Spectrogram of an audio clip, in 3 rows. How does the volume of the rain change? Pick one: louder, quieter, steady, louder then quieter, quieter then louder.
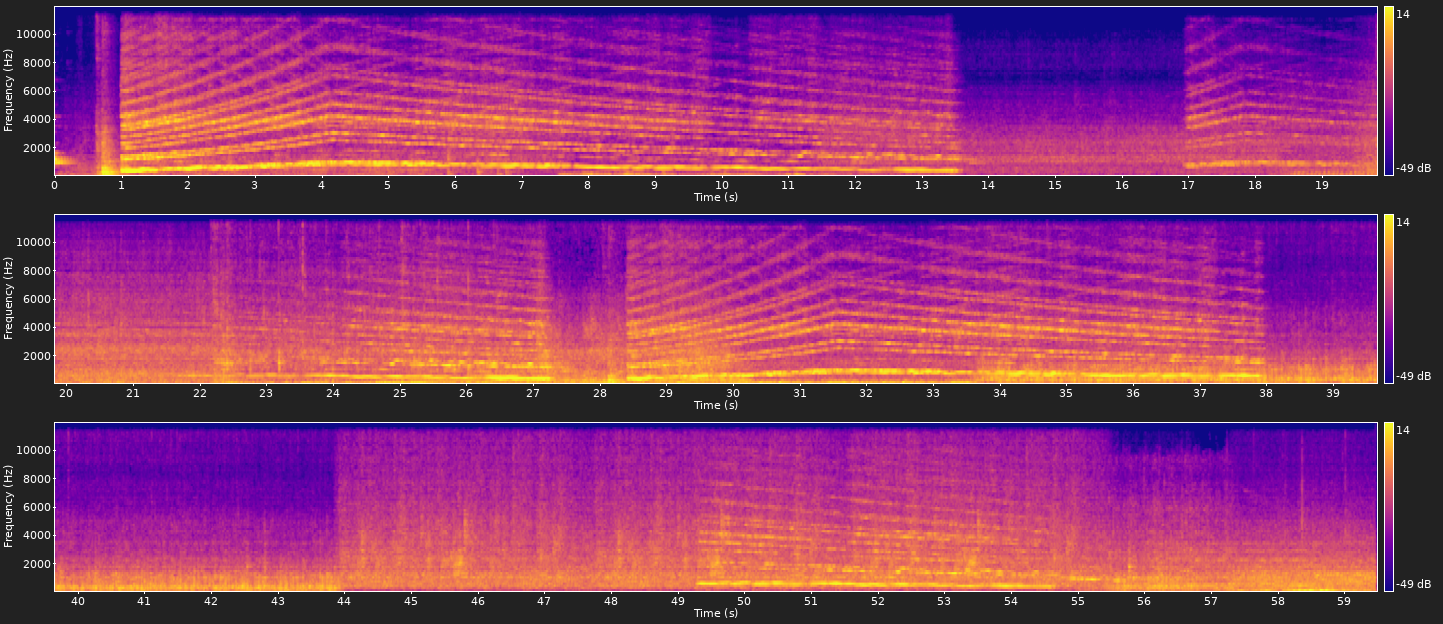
louder.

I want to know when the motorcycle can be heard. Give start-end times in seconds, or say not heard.
18.4-30.4, 57.1-59.4.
